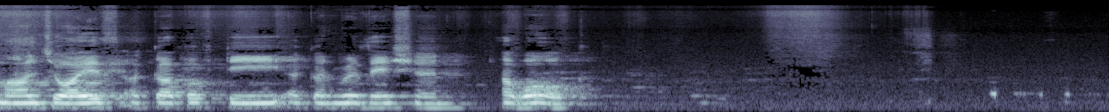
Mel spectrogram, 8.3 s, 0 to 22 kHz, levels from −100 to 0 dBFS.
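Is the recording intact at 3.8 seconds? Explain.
No. At 3.8 s, as throughout, the speech carries an echo with no canceller: the far end's loudspeaker feeds its microphone and the talker returns, about 19 dB quieter, roughly 150 ms later. It is a distinct, thin repeat, not the smooth tail of room reverberation.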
